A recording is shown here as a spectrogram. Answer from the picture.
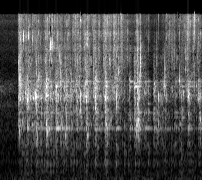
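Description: A whisk stirring melted cocoa butter and oil-based food colour in a glass measuring jug: quick liquid sloshing with many light clicks, starting about a third of a second in.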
